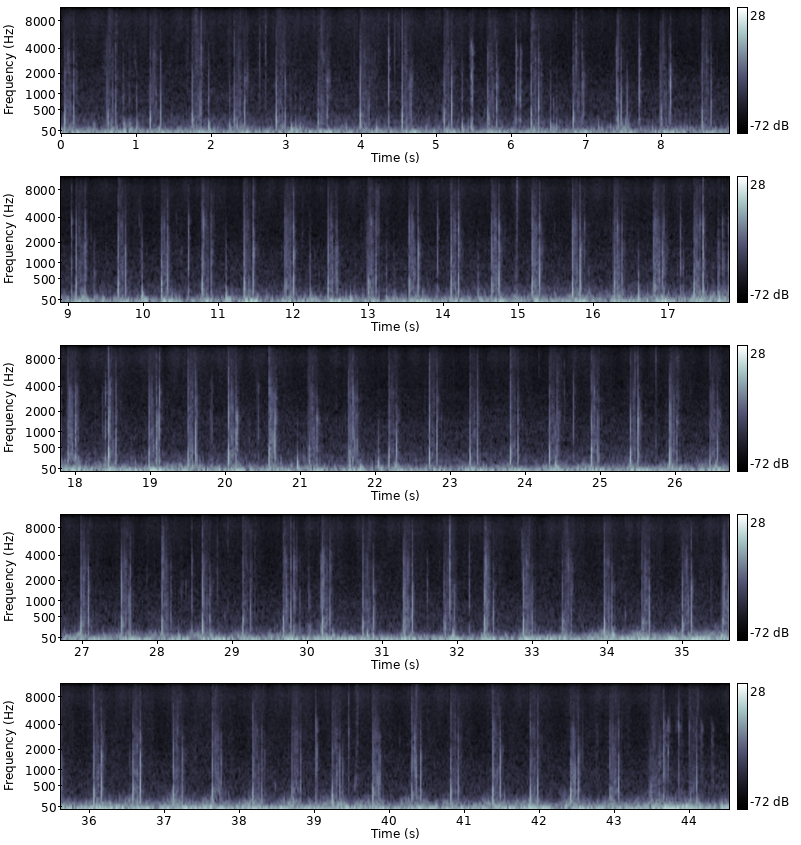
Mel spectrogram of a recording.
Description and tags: Footsteps from boots on a sidewalk.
